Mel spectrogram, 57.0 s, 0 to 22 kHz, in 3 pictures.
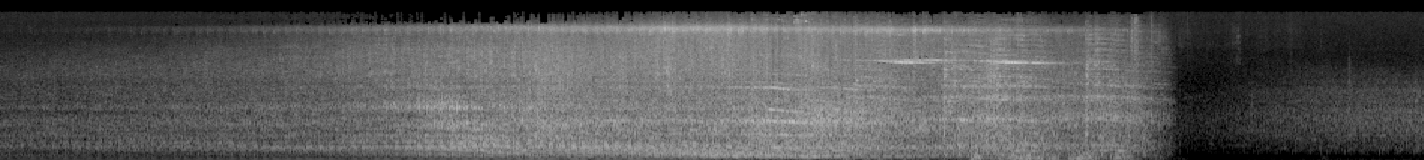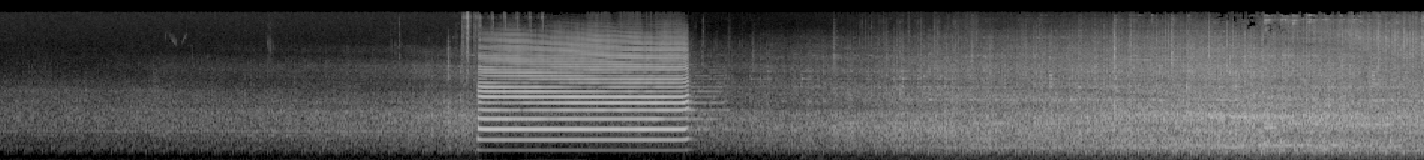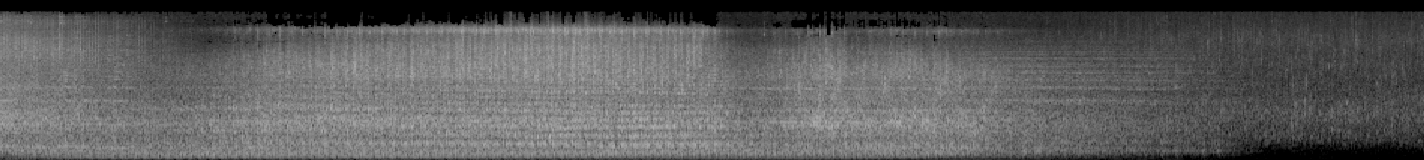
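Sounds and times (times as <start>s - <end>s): diesel locomotive engine passing: 0.0s - 15.7s, 17.8s - 54.5s
train running: 0.0s - 15.8s, 17.4s - 54.5s
high thin wheel squeal: 8.7s - 15.7s
locomotive horn blast: 9.6s - 12.7s, 25.3s - 28.8s.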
